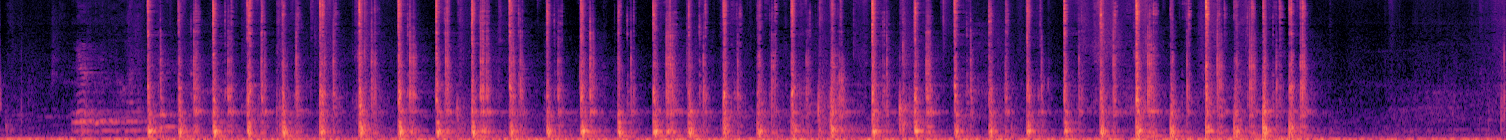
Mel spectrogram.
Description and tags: Sound recording in and around the house of S.
domestic, home, house-recording, indoor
